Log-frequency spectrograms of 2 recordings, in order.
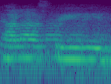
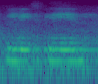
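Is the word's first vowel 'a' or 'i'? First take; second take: a; i. First: The word begins with the vowel 'a'. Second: The word begins with the vowel 'i'. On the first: This is the form from religious tradition. The speaker calls it right. "নবীজি বলেছেন ফালাস্তিন" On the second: This is the common everyday form. The speaker calls it wrong. "আমরা বলি ফিলিস্তিন"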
